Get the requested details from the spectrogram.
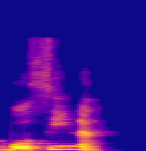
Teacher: tiene la sílaba tónica en la penúltima sílaba, por eso es grave.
